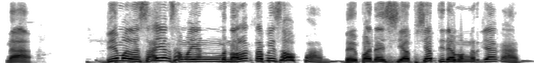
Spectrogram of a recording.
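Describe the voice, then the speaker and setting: A man speaking as a coach in an online seminar, answering questions politely and deferentially, with lively intonation over a video call. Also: extremely high pitch, normal speed, dry recording.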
